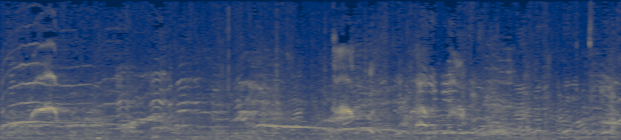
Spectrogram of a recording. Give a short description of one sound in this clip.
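Water splashes as a canoe tips over.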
